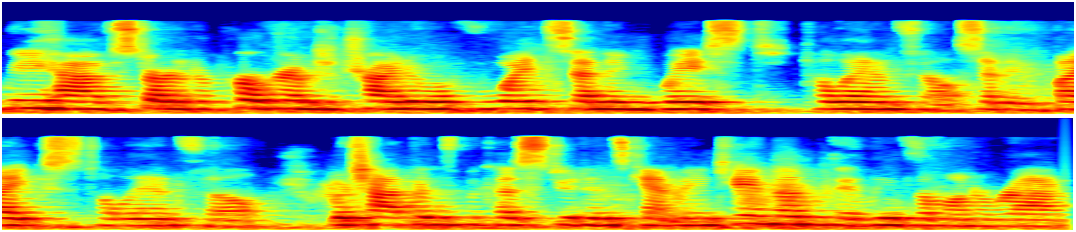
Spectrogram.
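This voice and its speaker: There is audible room echo on this recording. A woman speaks in a fairly high voice. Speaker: university sustainability director. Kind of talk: public presentation. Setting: public forum with Zoom audience. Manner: fast.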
